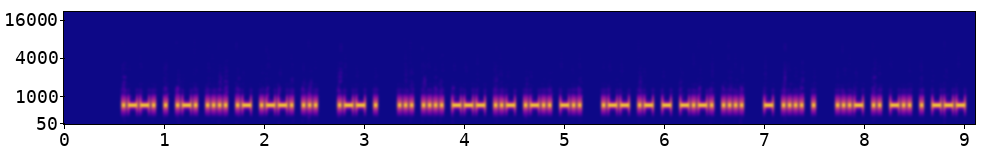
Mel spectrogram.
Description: Morse code, heard as a keyed tone, about 40 wpm, 700 Hz. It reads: PERHAPS WE SHOULD WATCH THE VIDEO
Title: Sentences from Top 1000 Words - Review Part 4 - 40wpm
